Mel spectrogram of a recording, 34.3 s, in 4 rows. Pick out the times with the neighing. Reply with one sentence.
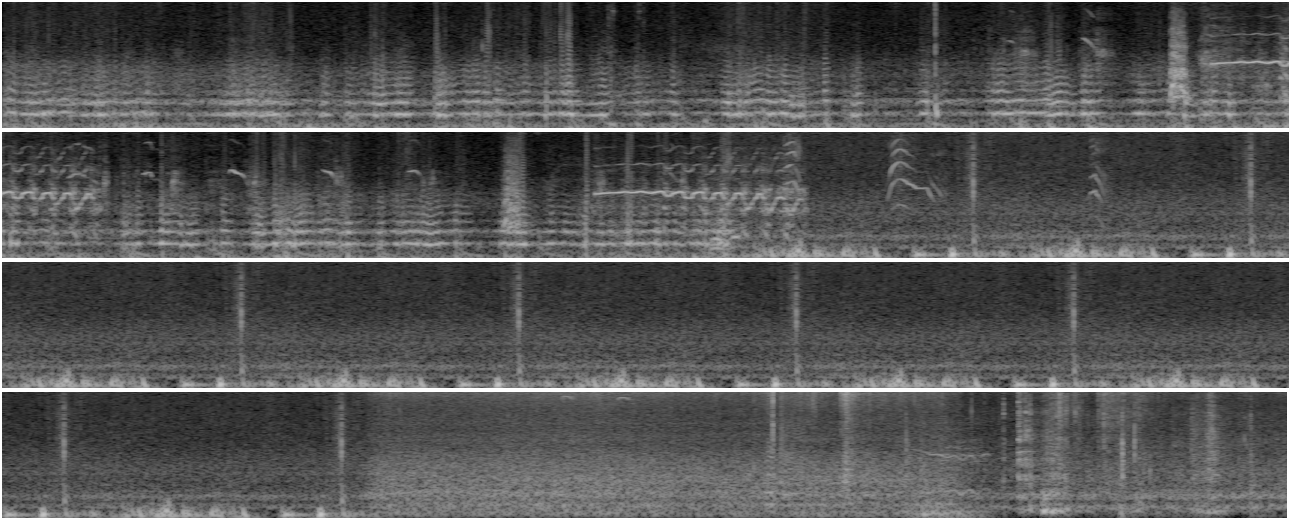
The neighing can be heard from 8.1 to 9.2 s, from 12.5 to 13.9 s and from 31.8 to 32.4 s.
